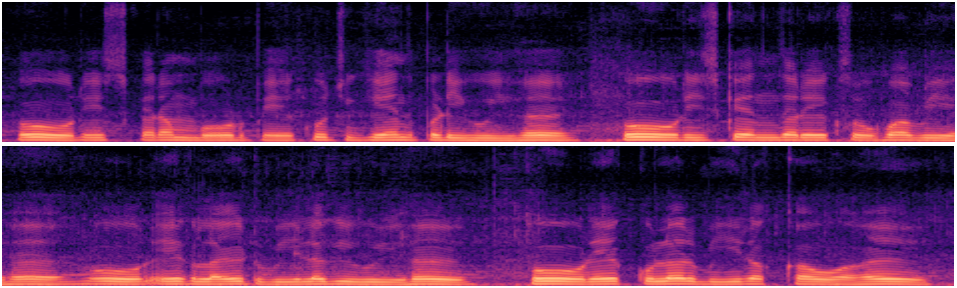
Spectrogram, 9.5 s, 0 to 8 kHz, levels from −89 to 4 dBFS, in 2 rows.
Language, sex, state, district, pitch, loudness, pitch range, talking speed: Hindi, male, Uttar Pradesh, Saharanpur, 140 Hz, -17 LUFS, 130-145 Hz, 190 wpm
